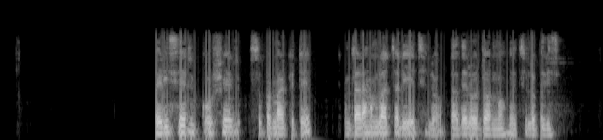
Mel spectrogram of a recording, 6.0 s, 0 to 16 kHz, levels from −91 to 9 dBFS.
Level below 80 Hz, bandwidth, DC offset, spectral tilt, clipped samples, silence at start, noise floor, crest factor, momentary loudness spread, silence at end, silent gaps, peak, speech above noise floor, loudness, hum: -44 dBFS; 7.8 kHz; under 0.1%; -6.5 dB/octave; under 0.1%; 1.55 s; under -90 dBFS; 20 dB; 8 LU; 0.45 s; none; -2 dBFS; over 69 dB; -22 LUFS; none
